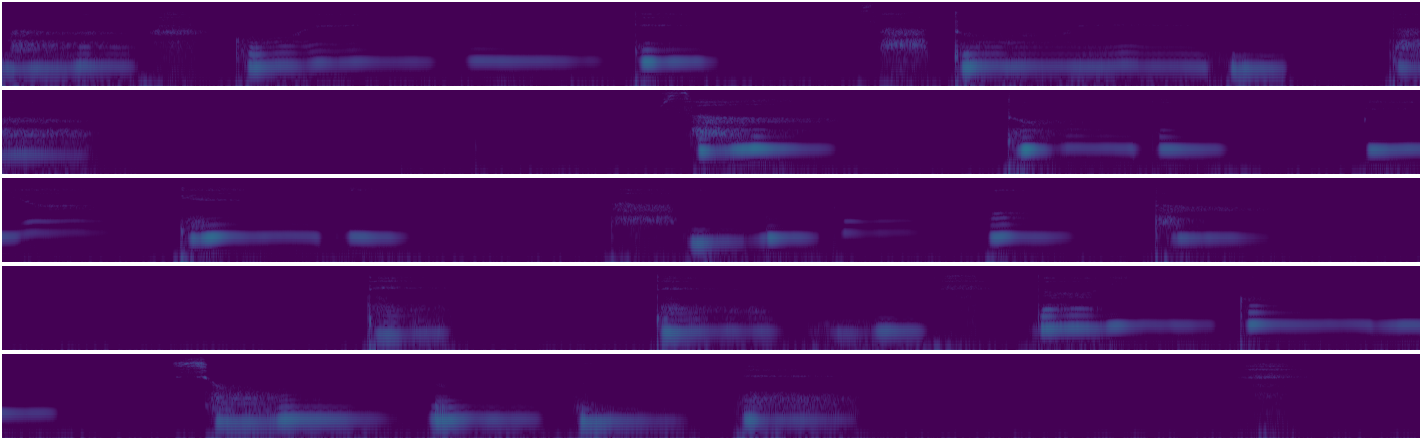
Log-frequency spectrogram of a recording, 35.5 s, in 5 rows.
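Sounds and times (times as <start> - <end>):
person singing a lullaby ASMR: 0.0 - 3.6, 4.3 - 7.6, 10.4 - 11.4, 12.1 - 16.2, 17.2 - 20.6, 23.1 - 23.6, 24.5 - 32.7, 34.6 - 35.0.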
